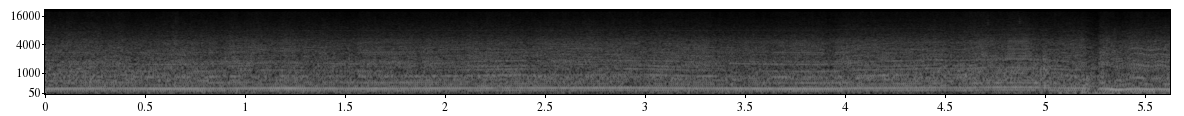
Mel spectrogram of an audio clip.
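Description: A Formula 1 car in the F1 2014 racing game drifts on the China circuit, its engine a loud, close, continuous high whine that holds steady and then wavers and dips near the end, with no talking.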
